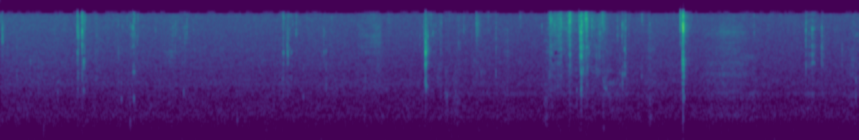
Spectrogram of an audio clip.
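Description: A person eating soft braised potatoes from a spoon: faint chewing and mouth smacks, heard as scattered short clicks with a quick cluster a little past the middle and one sharper click shortly after.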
